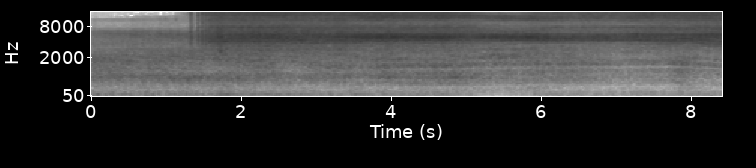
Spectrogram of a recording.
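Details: Rattlesnake, July 1, 2018, giving a continuous hissing rattle that begins about a second in and then runs evenly for several seconds, bright and high, like escaping steam, over a soft low background murmur.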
